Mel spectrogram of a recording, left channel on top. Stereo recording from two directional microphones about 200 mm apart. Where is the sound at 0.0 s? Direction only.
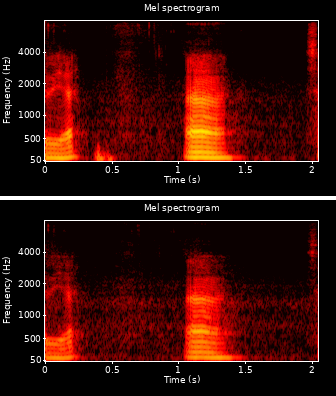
45° left (ahead or behind).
